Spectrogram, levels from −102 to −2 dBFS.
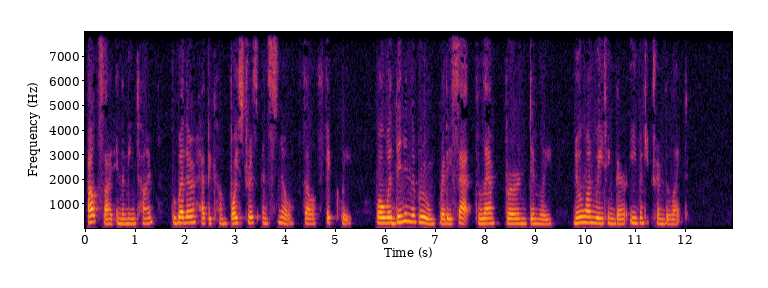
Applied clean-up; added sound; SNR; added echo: none; none; none; none.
